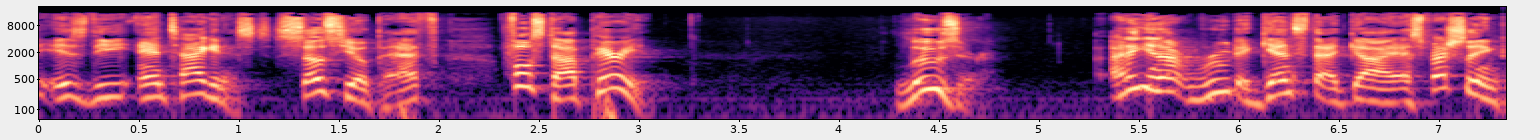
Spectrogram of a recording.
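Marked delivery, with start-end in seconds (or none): none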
